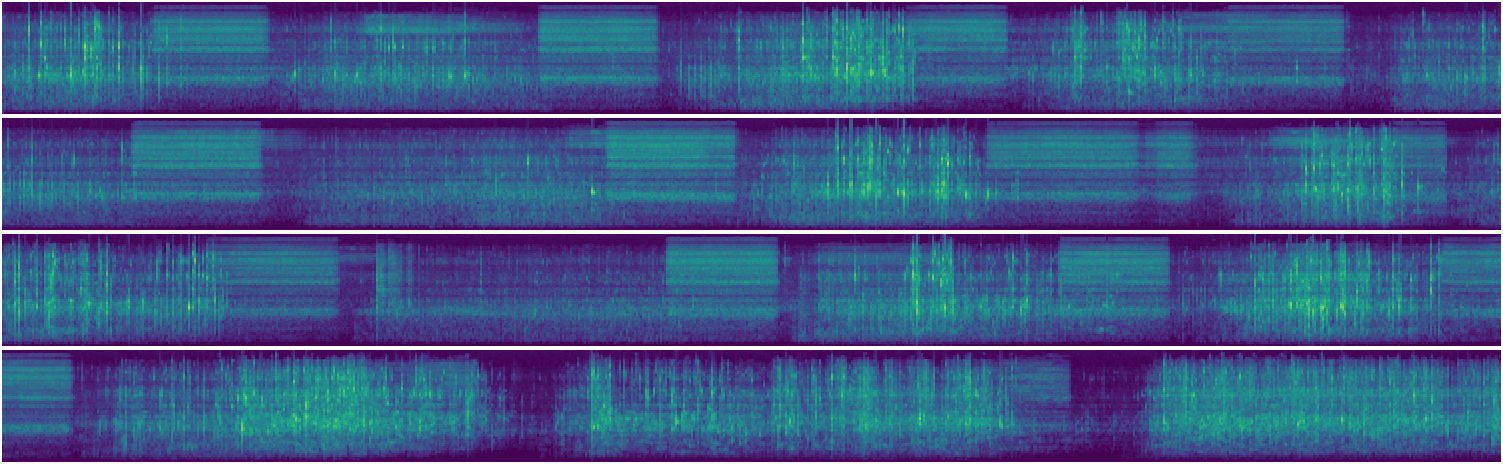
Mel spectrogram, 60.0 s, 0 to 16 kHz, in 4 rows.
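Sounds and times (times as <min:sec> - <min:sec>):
regulator inhale hiss: 0:01.5 - 0:02.8, 0:03.6 - 0:06.7, 0:09.0 - 0:10.2, 0:11.9 - 0:13.5, 0:16.3 - 0:17.8, 0:20.6 - 0:22.4, 0:24.8 - 0:29.5, 0:32.0 - 0:33.6, 0:36.6 - 0:37.8, 0:40.6 - 0:41.8, 0:44.4 - 0:45.8, 0:54.6 - 0:55.7
exhaled bubbles rushing: 0:10.2 - 0:12.4, 0:27.3 - 0:32.1.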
